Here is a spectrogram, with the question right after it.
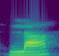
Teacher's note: जिस व्यंजन का उच्चारण करते समय वायु जिव्हा के दोनों बगल से बाहर निकल जाती है वह पार्श्विक व्यंजन होता है।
